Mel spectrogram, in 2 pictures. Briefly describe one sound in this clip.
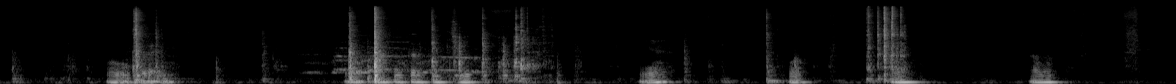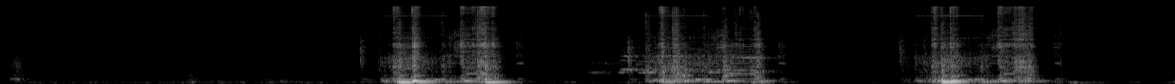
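Plastic parts of a machine click and rattle as they are handled.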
